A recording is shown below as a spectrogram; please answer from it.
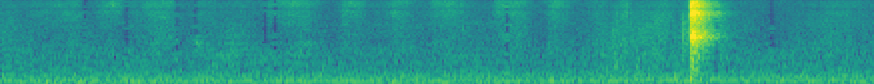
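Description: A single sharp finger snap about three and a half seconds in, over a quiet room with a faint steady hum.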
